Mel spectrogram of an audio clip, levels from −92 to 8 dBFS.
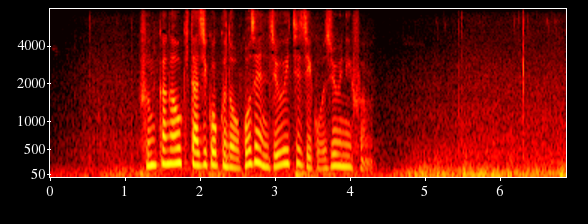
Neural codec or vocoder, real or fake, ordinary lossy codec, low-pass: none; real; none; none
